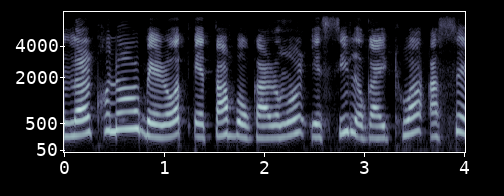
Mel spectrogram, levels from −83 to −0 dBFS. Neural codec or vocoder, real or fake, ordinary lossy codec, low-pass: codec, 44.1 kHz, 3.4 kbps, Pupu-Codec; fake; none; 7.2 kHz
